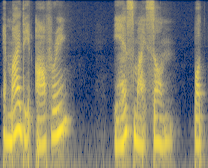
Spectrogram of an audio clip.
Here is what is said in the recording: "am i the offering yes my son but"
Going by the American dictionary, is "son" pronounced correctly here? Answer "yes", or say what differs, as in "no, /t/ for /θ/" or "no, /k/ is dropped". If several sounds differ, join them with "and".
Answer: yes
